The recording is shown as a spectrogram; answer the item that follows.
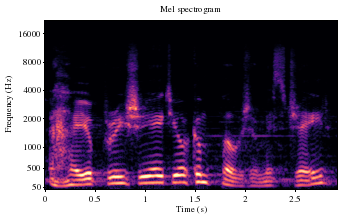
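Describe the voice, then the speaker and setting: A man voicing a shrewd, chuckling very old tycoon in a video game, with a theatrical, deliberate old man's delivery. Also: medium pitch, big pitch swings. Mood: veiled threat. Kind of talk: video game story acting. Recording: long reverb, music behind.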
